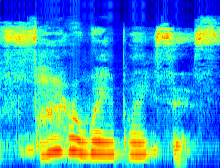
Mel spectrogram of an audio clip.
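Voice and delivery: usual speaking voice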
